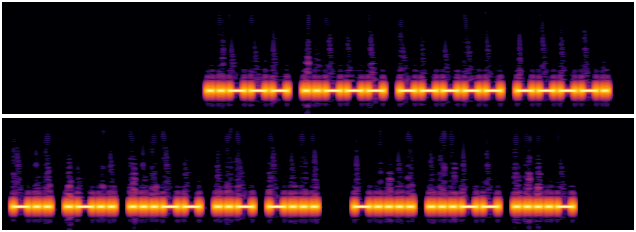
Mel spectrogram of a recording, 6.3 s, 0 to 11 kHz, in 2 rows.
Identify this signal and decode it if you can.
Morse code, heard as a keyed tone, about 47 wpm, 700 Hz. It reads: 2209 DL3UB 634
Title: Worked All Europe DX Contest - QTC Exchange - 45wpm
